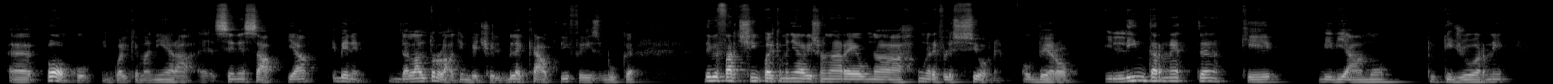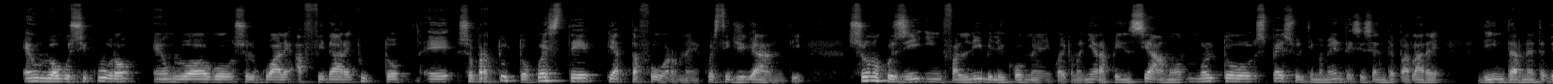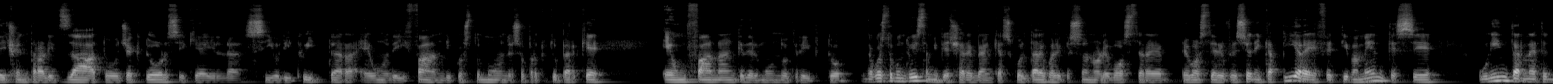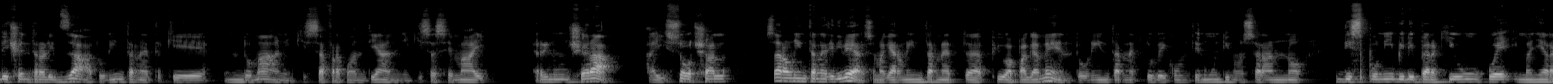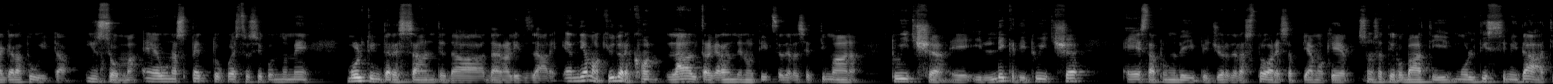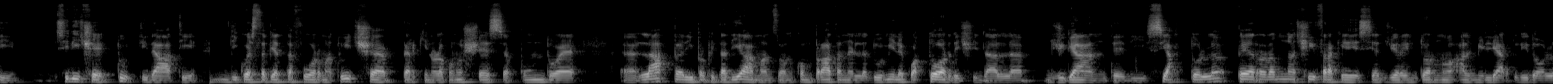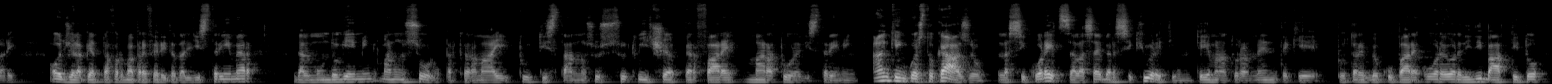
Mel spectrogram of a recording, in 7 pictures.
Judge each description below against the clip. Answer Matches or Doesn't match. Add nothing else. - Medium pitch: Doesn't match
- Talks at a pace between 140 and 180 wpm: Matches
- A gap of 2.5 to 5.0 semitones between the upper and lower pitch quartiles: Matches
